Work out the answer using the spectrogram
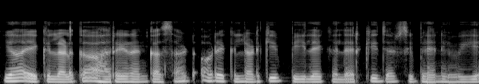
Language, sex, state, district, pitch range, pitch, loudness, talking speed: Hindi, male, Jharkhand, Ranchi, 120-140 Hz, 125 Hz, -19 LUFS, 215 wpm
